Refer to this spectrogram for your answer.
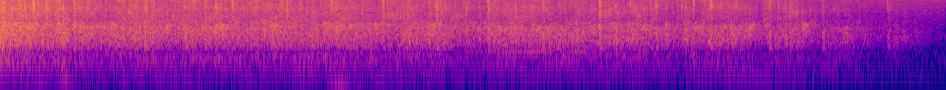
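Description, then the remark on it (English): A church audience breaks into sustained applause to congratulate a pastor, many hands clapping in a dense, steady wash that holds strong for several seconds before gradually tapering off at the end. “Give him a big hand clap right now and congratulate him.”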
